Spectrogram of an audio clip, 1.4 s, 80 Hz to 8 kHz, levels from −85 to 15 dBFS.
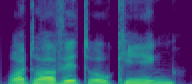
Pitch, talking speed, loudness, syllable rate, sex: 190 Hz, 210 wpm, -14 LUFS, 4.1 syllables/s, male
